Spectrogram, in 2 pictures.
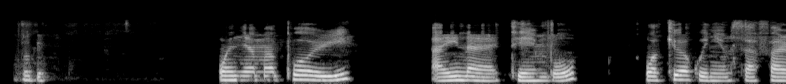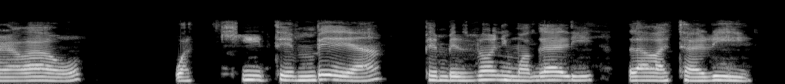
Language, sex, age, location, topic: Swahili, female, 18-24, Dar es Salaam, agriculture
